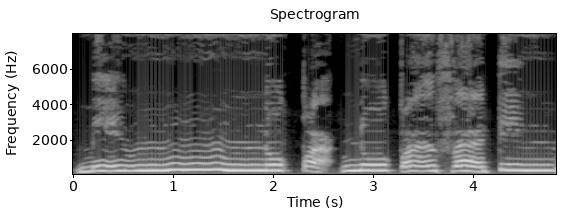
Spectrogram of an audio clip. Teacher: huruf ta mati di tengah-tengah kalimah, ta bersifat qalqalah, jadi lantunkan dia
